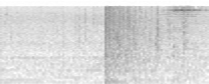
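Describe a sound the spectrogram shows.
A character's attack strikes an enemy with a sudden burst of noise.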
